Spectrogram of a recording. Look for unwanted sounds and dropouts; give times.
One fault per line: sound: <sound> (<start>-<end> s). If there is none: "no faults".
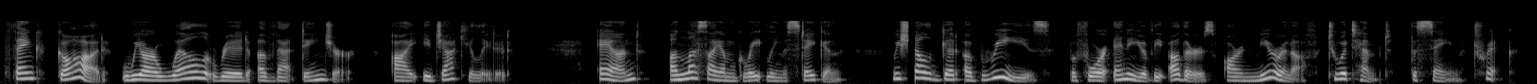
sound: dropout (9.1-9.2 s)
